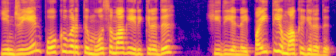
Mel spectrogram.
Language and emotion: Tamil, angry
